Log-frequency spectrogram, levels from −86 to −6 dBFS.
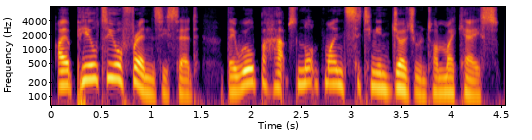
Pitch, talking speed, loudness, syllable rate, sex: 155 Hz, 235 wpm, -19 LUFS, 5.4 syllables/s, male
